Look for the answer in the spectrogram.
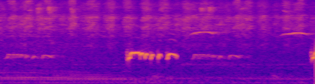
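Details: Zebra dove in the wild in the morning, a soft steady coo followed by a loud rolling stutter of quick notes, then another soft coo, with faint high bird whistles and low rumbling.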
